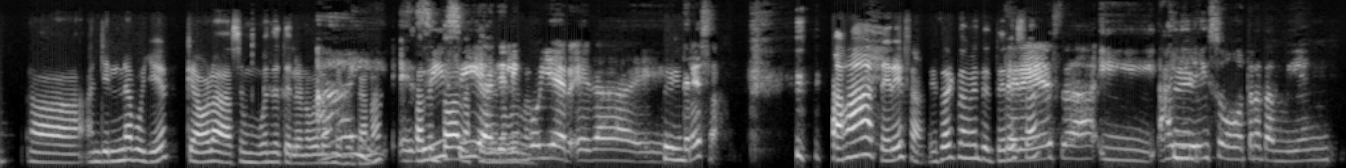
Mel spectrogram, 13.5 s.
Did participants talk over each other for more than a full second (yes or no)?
yes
